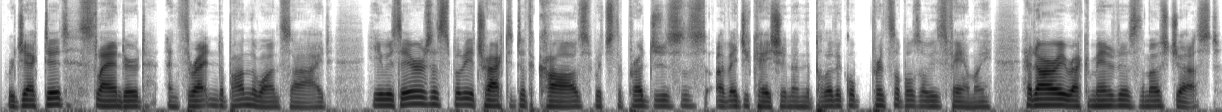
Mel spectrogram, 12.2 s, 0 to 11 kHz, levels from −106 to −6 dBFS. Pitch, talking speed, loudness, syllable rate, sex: 120 Hz, 165 wpm, -22 LUFS, 6.1 syllables/s, male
